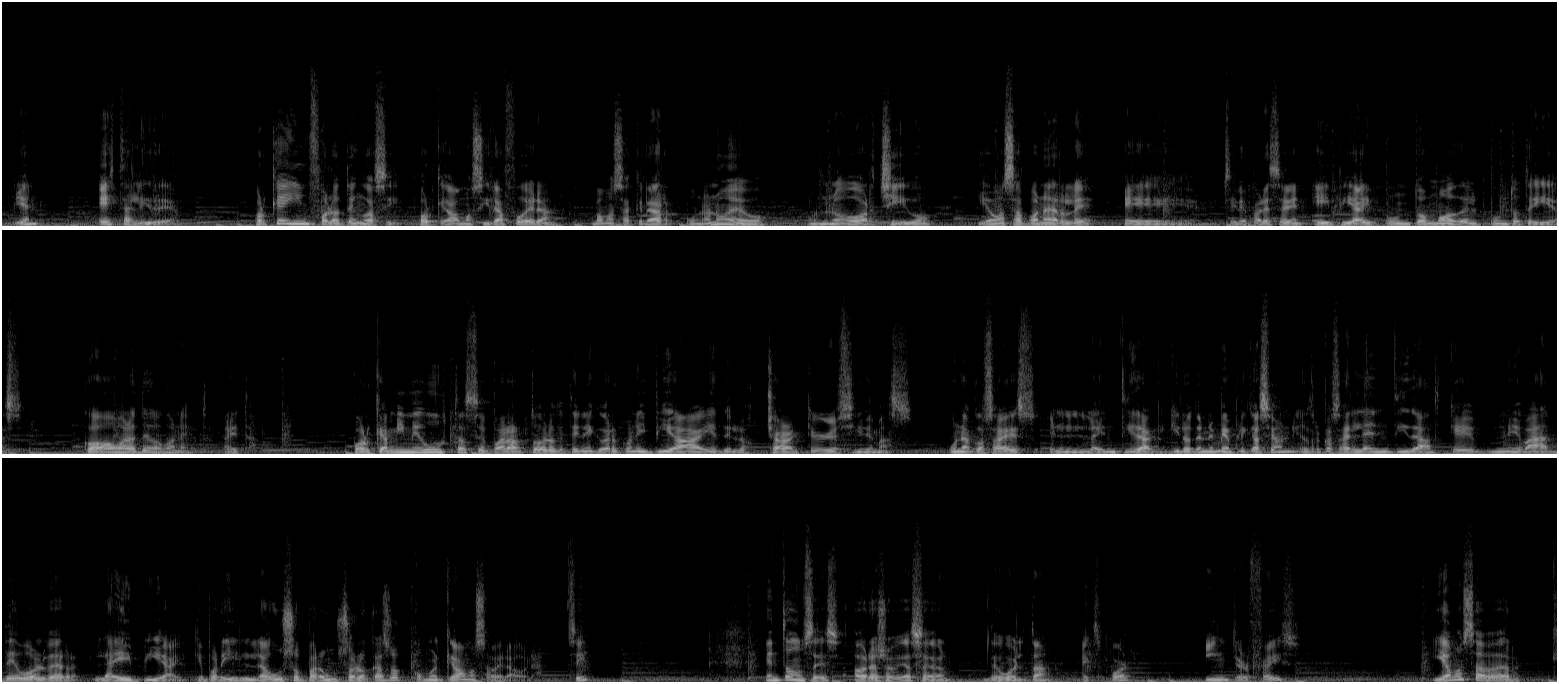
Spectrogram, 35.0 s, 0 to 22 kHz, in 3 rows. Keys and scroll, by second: 0.0 Escape, 1.3 k, 2.0 j, 2.5 k, 2.9 :, 4.0-6.5 typing, 4.6 Escape, 8.5-11.7 typing, 12.8 t, 13.0 Escape, 13.4 Return, 13.7 y, 15.3 Return, 29.9-34.4 typing.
